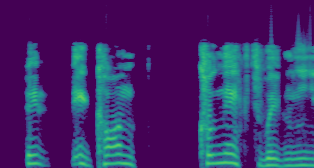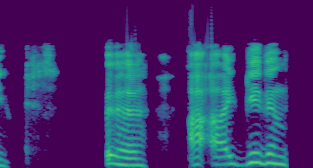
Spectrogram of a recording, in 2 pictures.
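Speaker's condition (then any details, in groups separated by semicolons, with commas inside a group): Cerebral palsy; poor speech as a child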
